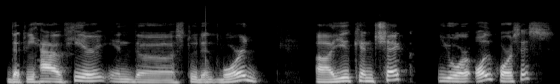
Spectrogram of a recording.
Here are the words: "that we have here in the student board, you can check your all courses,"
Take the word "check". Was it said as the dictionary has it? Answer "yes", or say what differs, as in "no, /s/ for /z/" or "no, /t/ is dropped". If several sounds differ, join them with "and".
yes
